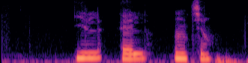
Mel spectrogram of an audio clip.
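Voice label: "tenir", French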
